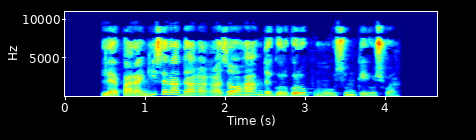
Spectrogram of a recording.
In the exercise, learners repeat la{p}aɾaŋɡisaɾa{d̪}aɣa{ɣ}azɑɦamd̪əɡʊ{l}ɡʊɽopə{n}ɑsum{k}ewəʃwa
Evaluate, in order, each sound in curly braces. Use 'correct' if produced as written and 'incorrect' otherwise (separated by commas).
correct, correct, correct, incorrect, incorrect, correct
